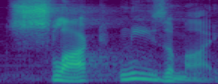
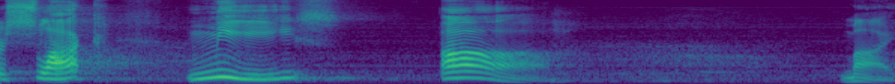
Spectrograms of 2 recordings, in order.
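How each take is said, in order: First: "Slock. Knees. Am I." run together as one word; joined-up pronunciation. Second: "Slock. Knees. Ah. My." with long pauses between; syllable-by-syllable modelling. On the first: Preacher shows congregation it's simple, blended pronunciation. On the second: Preacher has congregation say it together, slow separated syllables. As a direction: sound out each piece, "Slock", "Knees", "Ah", "My". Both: Shown as a demonstration. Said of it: "Say it together".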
